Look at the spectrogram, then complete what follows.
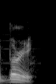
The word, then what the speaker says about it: Bury: is technically right because the people in bury don't say Barry they do say bury you're technically right love because the people who live there say it like you yeah so you can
